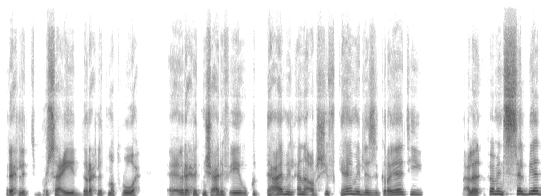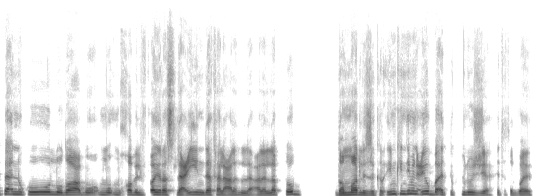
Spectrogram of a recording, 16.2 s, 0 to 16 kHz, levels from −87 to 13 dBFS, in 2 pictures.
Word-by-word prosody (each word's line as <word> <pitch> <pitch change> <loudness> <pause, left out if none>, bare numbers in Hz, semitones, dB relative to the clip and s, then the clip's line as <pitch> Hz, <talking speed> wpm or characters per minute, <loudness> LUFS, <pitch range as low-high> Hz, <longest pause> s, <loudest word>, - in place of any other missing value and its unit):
رحلة 150 -2 +1
بورسعيد، 135 -2 -1
رحلة 145 -1 -2
مطروح، 140 +2 -2 0.4
آآ، 480 0 -3
رحلة - - -1
مش 155 -4 -1
عارف 140 -1 -2
إيه، 150 -1 0
وكنت 145 +3 -11
عامل 180 +2 +1
أنا 180 -4 -2
أرشيف 185 +4 -5
كامل 195 -1 -2
لذكرياتي، 160 +3 -2 0.6
على 150 +1 +1
فمن 210 0 +2
السلبيات 205 0 +4
بقى 205 -2 +4
إنه 190 -1 -1
كُلّه 180 0 +3
ضاع 165 -1 +4
م - - -12 0.2
م 160 0 -4
مقابل 160 0 -1
فيرس 160 +1 +2
لعين 155 +3 +3
دخل 155 -2 +1
على 135 +2 +1
ال 140 -2 -4
على 140 0 -2
اللاب 160 +4 -1
توب 190 -3 +3 0.5
دمّر 155 +4 +5
لي 150 - +1
ذكر 135 -2 -5
يمكن 210 +3 0
دي 230 - +1
من 225 -2 +1
عيوب 200 0 +1
بقى 190 - +3
التكنولوجيا 165 -5 -4
حتة 140 -2 -15
الفيرس. 145 -1 -2
160 Hz, 165 wpm, -24 LUFS, 145-180 Hz, 0.6 s, دمّر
